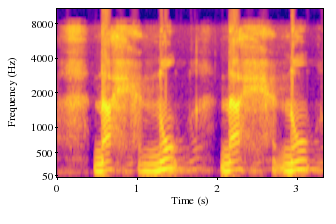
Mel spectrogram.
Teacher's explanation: خا اور ہا کی آواز نہیں آنی، بلکہ درمیانی حصے سے ادا کرنا ہے، حلق کے درمیانی والے حصے سے ادا کریں گے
